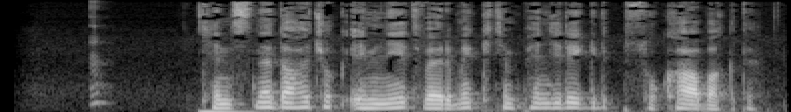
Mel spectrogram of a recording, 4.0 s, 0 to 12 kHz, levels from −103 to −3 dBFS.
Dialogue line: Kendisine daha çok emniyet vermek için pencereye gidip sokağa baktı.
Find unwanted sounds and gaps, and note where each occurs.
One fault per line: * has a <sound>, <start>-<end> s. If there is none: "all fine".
* has a laugh, 0.4-0.6 s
